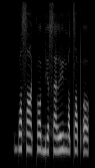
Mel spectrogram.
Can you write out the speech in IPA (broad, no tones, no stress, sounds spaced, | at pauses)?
b ə sˤ a k ɔ bʲ ɔ s a l y mʲ ɔ tˤ ə pʼ ɔ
